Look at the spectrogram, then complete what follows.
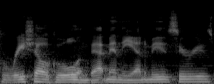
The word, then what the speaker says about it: Ra's al Ghul: liked to seen a Middle Eastern actor play Ra's al Ghul?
